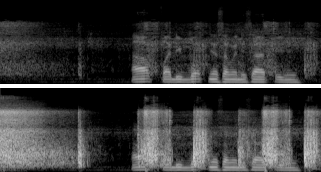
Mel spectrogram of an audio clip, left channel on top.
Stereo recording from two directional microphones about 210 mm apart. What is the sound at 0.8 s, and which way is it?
Cap gun, 50° right (ahead or behind).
